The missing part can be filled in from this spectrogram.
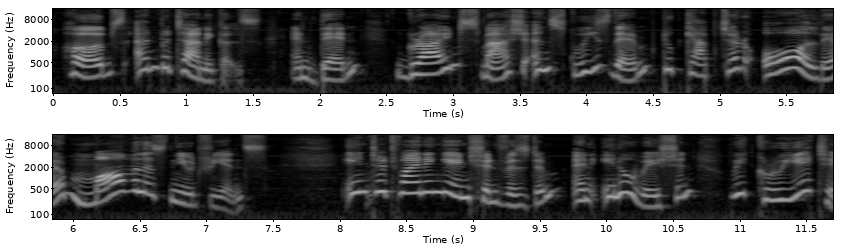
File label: Turmeric ad English; Sumatit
